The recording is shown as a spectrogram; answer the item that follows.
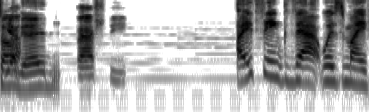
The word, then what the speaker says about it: Vashti: Basti. I mispronounced everything. It's all good. Vashti.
